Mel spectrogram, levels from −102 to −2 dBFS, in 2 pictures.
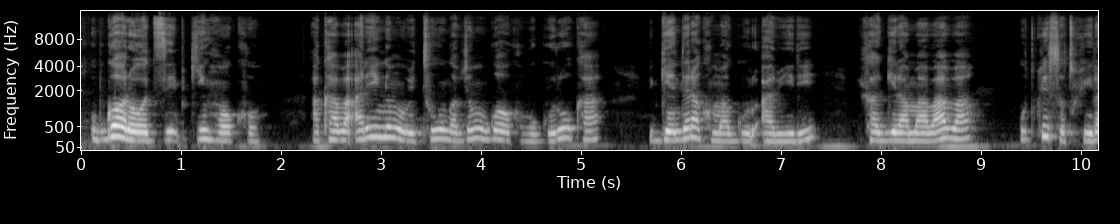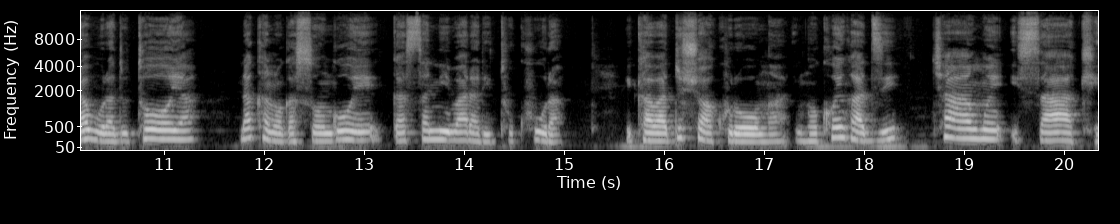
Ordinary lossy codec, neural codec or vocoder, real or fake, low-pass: Opus, 64 kbps; none; real; 14.4 kHz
